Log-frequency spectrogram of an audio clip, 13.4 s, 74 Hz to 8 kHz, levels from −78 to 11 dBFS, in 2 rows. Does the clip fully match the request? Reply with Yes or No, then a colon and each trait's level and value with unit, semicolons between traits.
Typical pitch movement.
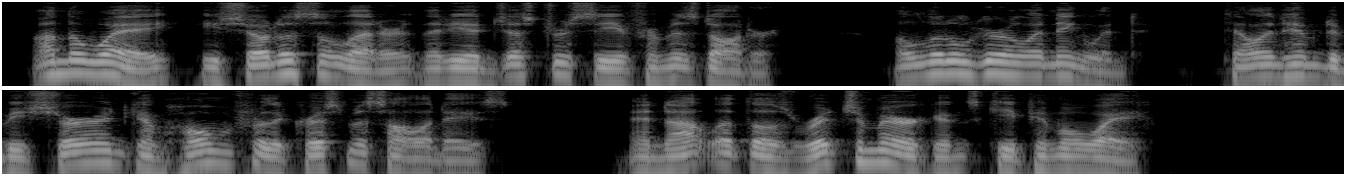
Yes: average, 4.9 semitones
